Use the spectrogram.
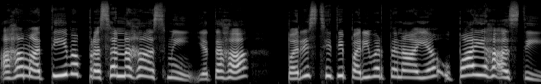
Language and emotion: Sanskrit, happy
